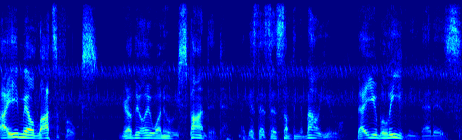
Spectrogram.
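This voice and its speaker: A man's put-on character voice at a medium pitch, fairly quick, with very wide pitch swings and big swings in loudness. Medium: audio drama. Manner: blunt, folksy.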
